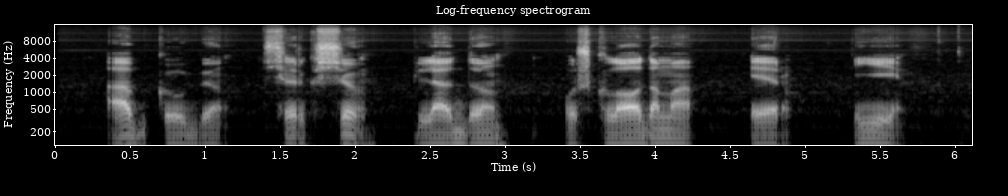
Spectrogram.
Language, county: Lithuanian, Telšiai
